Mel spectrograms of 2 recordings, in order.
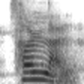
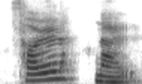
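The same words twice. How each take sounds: First: "설날" as seol-lal, one long l and no n; louder, higher "설날" with the n turned into l; assimilated double L. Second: "설날" syllable by syllable, an l then a separate n; slow, drawn-out "설날" keeping the n sound; literal reading. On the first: Teacher giving learners the correct sound, emphatic demo. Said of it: "au lieu de dire 설날, on va dire". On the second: Teacher reading it without any rule, slow literal demo. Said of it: "si je le lis littéralement sans suivre aucune règle". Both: Shown as a demonstration.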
